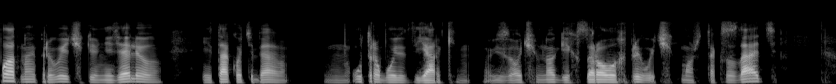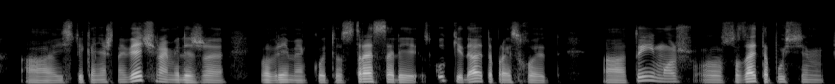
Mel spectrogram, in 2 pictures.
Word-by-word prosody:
платные 120 Hz, -7 st, +5 dB
привычки 115 Hz, 0 st, -2 dB
в 105 Hz, -, -3 dB
неделю, 110 Hz, +2 st, +2 dB, 0.4 s
и 105 Hz, -, -7 dB
так 115 Hz, +3 st, +4 dB
у 110 Hz, -, +1 dB
тебя, 105 Hz, -3 st, -1 dB, 0.4 s
м, 100 Hz, 0 st, -16 dB
утро 120 Hz, -2 st, 0 dB
будет 100 Hz, -2 st, -2 dB
ярким 95 Hz, -1 st, +2 dB
из 95 Hz, -1 st, -10 dB
очень 105 Hz, +2 st, -2 dB
многих 105 Hz, -1 st, -3 dB
здоровых 110 Hz, -1 st, +5 dB
привычек 115 Hz, -4 st, -2 dB
может 95 Hz, -4 st, -9 dB
так -, -, -8 dB
создать. 120 Hz, +7 st, +3 dB, 0.8 s
А, 95 Hz, -1 st, -3 dB
если 95 Hz, 0 st, -7 dB
ты, 105 Hz, -, -3 dB
конечно, 110 Hz, +2 st, -6 dB
вечером 135 Hz, -, +3 dB
или 105 Hz, -1 st, +1 dB
же 100 Hz, 0 st, -2 dB, 0.4 s
во 105 Hz, 0 st, -1 dB
время 100 Hz, 0 st, -2 dB
какого-то 100 Hz, +1 st, -5 dB
стресса 125 Hz, +1 st, +4 dB
или 105 Hz, -2 st, -1 dB
скуки, 180 Hz, 0 st, -5 dB
да, -, -, +5 dB
это 140 Hz, -, -3 dB
происходит, 100 Hz, -3 st, -3 dB, 0.5 s
а, 100 Hz, -1 st, -2 dB
ты 180 Hz, +2 st, +1 dB
можешь, 135 Hz, -4 st, -5 dB
а, 105 Hz, -1 st, -5 dB
создать, 125 Hz, +9 st, +3 dB
допустим, 115 Hz, -2 st, -5 dB
105 Hz, 150 wpm, -25 LUFS, 100-120 Hz, 0.8 s, платные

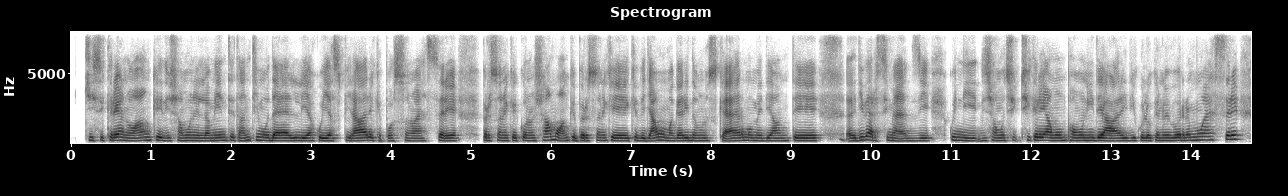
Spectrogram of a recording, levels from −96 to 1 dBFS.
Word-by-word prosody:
ci 215 Hz, -, -3 dB
si 205 Hz, -1 st, -6 dB
creano 205 Hz, -2 st, +2 dB
anche, 210 Hz, +4 st, +1 dB
diciamo, 190 Hz, 0 st, -4 dB
nella 185 Hz, -1 st, 0 dB
mente 200 Hz, +3 st, -1 dB
tanti 205 Hz, +4 st, -2 dB
modelli 190 Hz, -2 st, +4 dB
a 190 Hz, -, +2 dB
cui 190 Hz, -1 st, +4 dB
aspirare 190 Hz, +1 st, +2 dB
che 185 Hz, -2 st, -9 dB
possono 180 Hz, 0 st, -6 dB
essere 180 Hz, +2 st, 0 dB, 0.3 s
persone 200 Hz, -1 st, -3 dB
che 200 Hz, -, 0 dB
conosciamo, 205 Hz, +4 st, -1 dB
anche 205 Hz, +4 st, -1 dB
persone 195 Hz, +1 st, -1 dB
che 185 Hz, -4 st, +2 dB
che 215 Hz, -, -2 dB
vediamo 185 Hz, +4 st, +1 dB
magari 185 Hz, 0 st, +1 dB
da 195 Hz, -, -1 dB
uno 190 Hz, +1 st, -3 dB
schermo 190 Hz, +1 st, 0 dB
mediante, 190 Hz, 0 st, 0 dB, 0.3 s
ehm, 180 Hz, -4 st, +1 dB
diversi 220 Hz, -1 st, +1 dB
mezzi. 175 Hz, 0 st, -4 dB, 0.2 s
Quindi, 195 Hz, -5 st, -2 dB
diciamo, 190 Hz, +2 st, -4 dB
ci 195 Hz, +2 st, -10 dB
ci -, -, -7 dB
creiamo 210 Hz, -3 st, +2 dB
un 200 Hz, -, -1 dB
po' 210 Hz, -1 st, -3 dB
un 195 Hz, 0 st, +1 dB
ideale 190 Hz, -2 st, +3 dB
di 195 Hz, +1 st, -4 dB
quello 195 Hz, -1 st, 0 dB
che 200 Hz, -, -3 dB
noi 195 Hz, 0 st, -1 dB
vorremmo 205 Hz, +3 st, +1 dB
essere, 240 Hz, +5 st, +2 dB
195 Hz, 185 wpm, -18 LUFS, 185-205 Hz, 0.3 s, modelli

